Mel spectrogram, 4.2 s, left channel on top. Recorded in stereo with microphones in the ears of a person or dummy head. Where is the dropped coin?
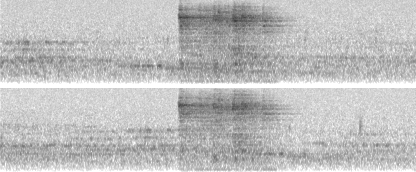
10° right (ahead or behind), 5.5 m.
